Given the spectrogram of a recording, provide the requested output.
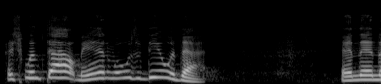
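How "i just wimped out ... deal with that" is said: high-pitched, exasperated talking to himself; exasperated self-reproach. Retold or imitated. Pastor scolding himself after leaving the place, exasperated. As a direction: kick yourself in a higher voice.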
